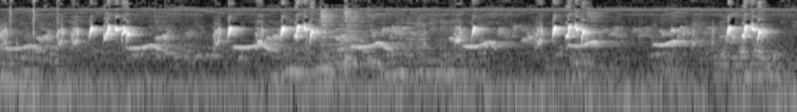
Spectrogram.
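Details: Red-whiskered bulbul kept in a cage, out in the early morning dew, repeating lively warbled phrases about every two to three seconds. Each phrase opens with a lower whistled slur and rises into quick bright notes.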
